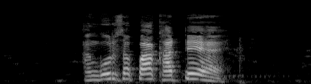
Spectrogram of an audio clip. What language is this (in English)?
Sansi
